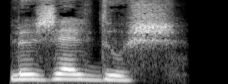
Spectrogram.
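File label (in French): "Le gel douche", French; vocabulaire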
